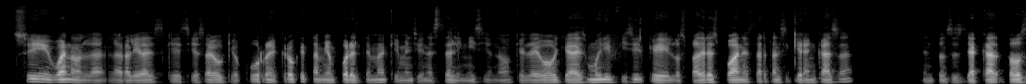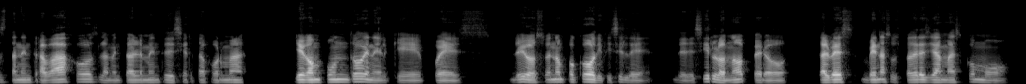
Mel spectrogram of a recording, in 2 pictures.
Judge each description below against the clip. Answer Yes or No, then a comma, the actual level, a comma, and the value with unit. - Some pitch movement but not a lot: No, narrow, 2.0 semitones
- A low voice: Yes, low, 105 Hz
